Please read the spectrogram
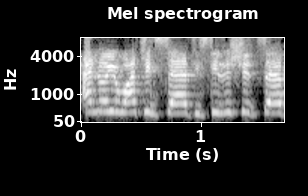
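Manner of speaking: hollering, high-pitched, loud all-out scream. Retelling how a wrestler screamed at someone watching: imitating Rey Mysterio screaming. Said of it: "he was screaming and he was like".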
